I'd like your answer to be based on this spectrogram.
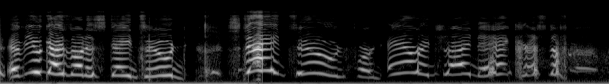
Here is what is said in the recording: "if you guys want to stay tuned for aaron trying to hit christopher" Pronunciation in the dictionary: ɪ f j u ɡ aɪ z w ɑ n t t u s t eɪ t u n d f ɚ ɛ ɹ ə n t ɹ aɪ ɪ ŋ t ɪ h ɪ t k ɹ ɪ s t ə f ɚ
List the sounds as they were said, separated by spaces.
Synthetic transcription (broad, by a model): ɪ f j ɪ ɡ aɪ z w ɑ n t t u s t eɪ t u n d f ɚ ɛ ɹ ə n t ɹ aɪ ɪ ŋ t ɪ h ɪ t k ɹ ɪ s t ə f ɚ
